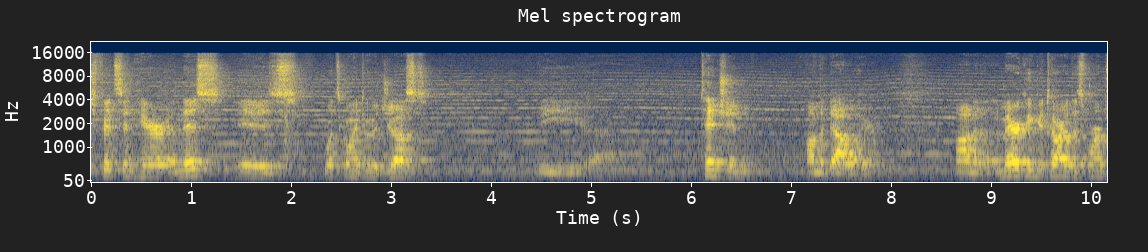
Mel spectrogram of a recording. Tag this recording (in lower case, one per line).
speech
